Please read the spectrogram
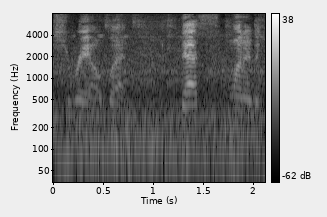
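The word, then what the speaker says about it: Cheral: calls me shirelle because nobody can pronounce my real name everybody call me Shirley Cheryl Cheryl uh I ain't heard it all everything but shirelle and my name is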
